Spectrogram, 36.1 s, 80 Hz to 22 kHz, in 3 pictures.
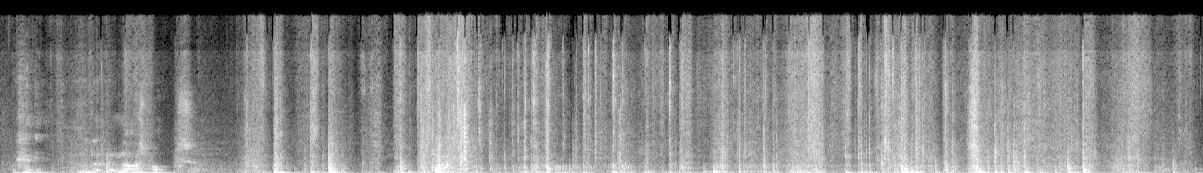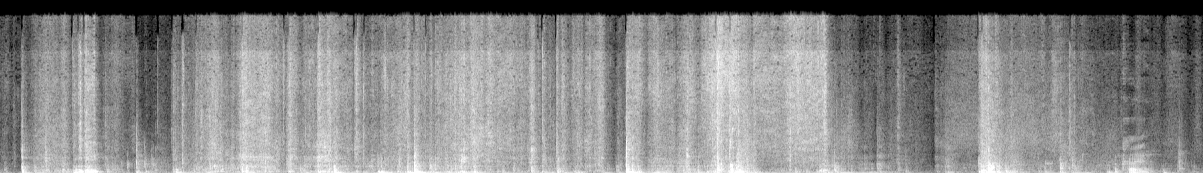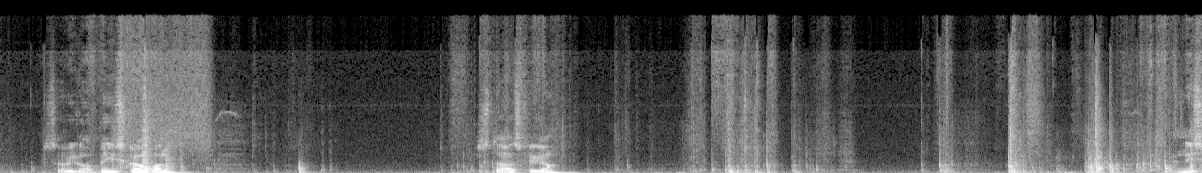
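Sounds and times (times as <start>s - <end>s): cardboard box rustling and scraping: 2.2s - 24.1s, 33.4s - 36.0s.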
